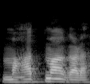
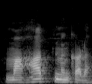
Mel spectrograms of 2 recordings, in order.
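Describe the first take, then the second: First: "महात्मागढ़" with long maa before the ending; wrong form demonstrated. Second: "महात्मगढ़" with short ma before the ending; correct form demonstrated. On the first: ("महात्मागढ़" में मा लंबा) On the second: ("महात्मगढ़" में म छोटा) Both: Shown as a demonstration. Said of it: "छोटा का डंडा नहीं आएगा".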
